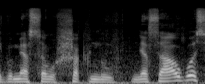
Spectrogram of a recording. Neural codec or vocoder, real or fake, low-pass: codec, 44.1 kHz, 7.8 kbps, DAC; fake; 14.4 kHz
